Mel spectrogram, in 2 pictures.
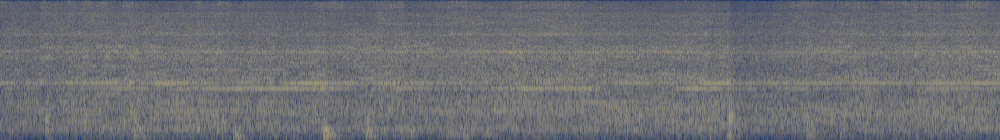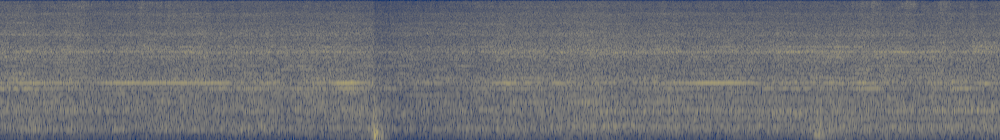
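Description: iRobot Roomba robot vacuum running: a steady whir of its motor and brushes with a faint high whine, broken by a few brief knocks.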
